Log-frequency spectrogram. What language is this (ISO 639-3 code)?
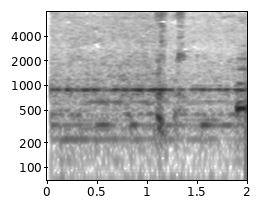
pus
